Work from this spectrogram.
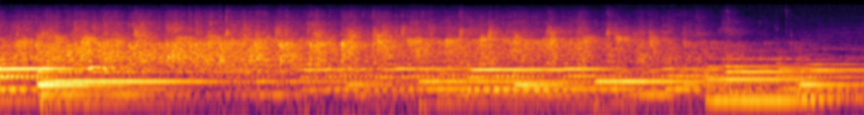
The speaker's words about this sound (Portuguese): Aleluia, aplauda o Senhor Jesus.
